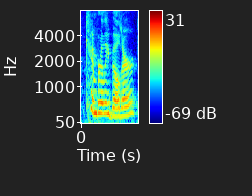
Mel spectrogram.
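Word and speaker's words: Kimberly Bilder: Kimberly Builder, KimberlyBilder.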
